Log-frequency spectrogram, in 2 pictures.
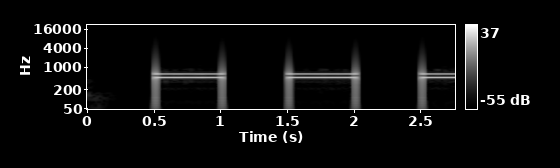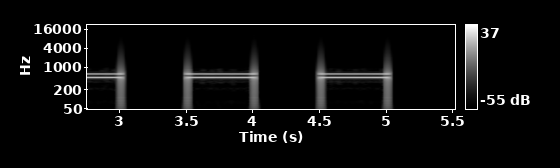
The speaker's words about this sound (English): Please, please let customers hear a busy signal when calling.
